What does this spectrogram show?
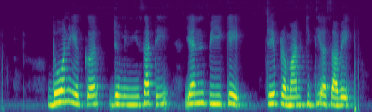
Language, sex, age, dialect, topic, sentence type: Marathi, female, 18-24, Standard Marathi, agriculture, question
